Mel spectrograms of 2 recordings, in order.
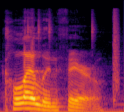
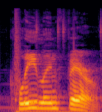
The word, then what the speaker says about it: Cleveland Ferrell: edge rusher Cleveland Ferrell Cleveland like Cleveland as in Atlanta if you pronounce it with the Atlanta accent it is not Cleland Farrow it's Cleveland Cleveland Ferrell now defensive end rashon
